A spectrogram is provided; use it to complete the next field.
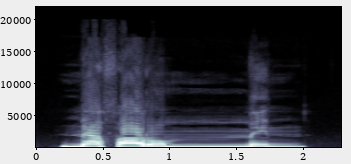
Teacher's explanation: میم حروف الادغام بغنہ میں سے ہے اور ادغام کا معنی ہے حرف کو حرف میں داخل کرنا، تو ہم یہ تنوین کو میم میں ملا کے غنہ اور تشدید کے ساتھ یہ حکم کو ادا کریں گے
